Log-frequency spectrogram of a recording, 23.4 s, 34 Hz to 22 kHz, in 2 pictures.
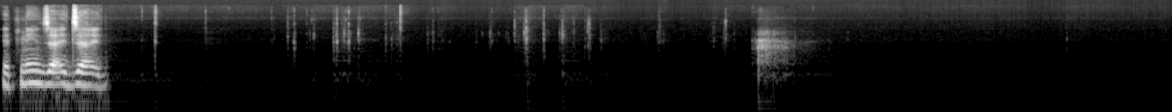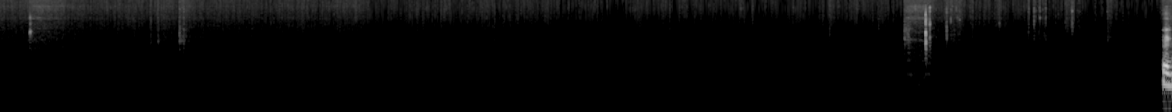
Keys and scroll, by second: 3.3 Up, 3.3 Down, 3.8 Up, 3.8 Return, 4.7 Down, 4.9 Down, 5.1 Down, 5.4 Down, 5.7 Right, 6.3 Down, 7.1 Right, 21.1-22.5 typing.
